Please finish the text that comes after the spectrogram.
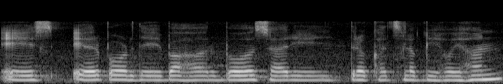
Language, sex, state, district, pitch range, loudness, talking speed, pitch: Punjabi, female, Punjab, Kapurthala, 195-205 Hz, -19 LUFS, 120 wpm, 200 Hz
